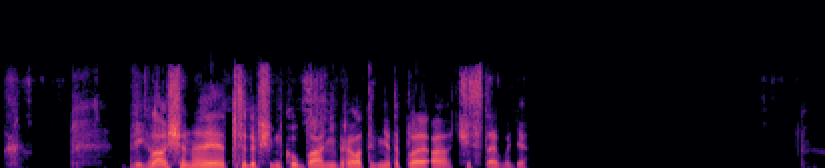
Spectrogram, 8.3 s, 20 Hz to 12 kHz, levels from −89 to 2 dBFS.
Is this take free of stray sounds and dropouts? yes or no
yes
